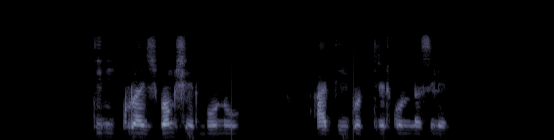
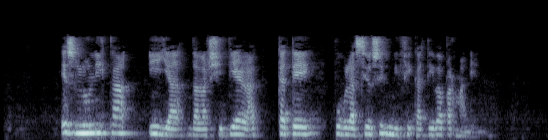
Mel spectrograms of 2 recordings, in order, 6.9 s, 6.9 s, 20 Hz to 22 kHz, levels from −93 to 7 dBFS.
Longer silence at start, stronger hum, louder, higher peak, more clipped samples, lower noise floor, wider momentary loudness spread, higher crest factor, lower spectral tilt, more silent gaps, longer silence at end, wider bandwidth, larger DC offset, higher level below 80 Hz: first, 1.15 s vs 0.75 s; neither; second, -47 LUFS vs -20 LUFS; second, -24 dBFS vs -4 dBFS; neither; first, under -90 dBFS vs -74 dBFS; about the same, 17 LU vs 16 LU; first, 26 dB vs 18 dB; second, 1.5 dB/octave vs -4 dB/octave; first, 3.31-3.39 s vs none; first, 1.35 s vs 0.95 s; about the same, 7.6 kHz vs 7.8 kHz; neither; second, under -90 dBFS vs -58 dBFS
